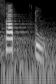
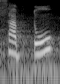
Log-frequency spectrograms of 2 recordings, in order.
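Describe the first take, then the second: First: The consonant before t is a voiceless p. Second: The consonant before t is a voiced b. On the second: "bunyi B"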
